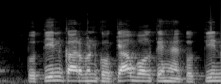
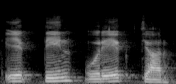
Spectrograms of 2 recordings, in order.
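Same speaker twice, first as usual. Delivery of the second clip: slow counting; slower than usual. Shown as a demonstration. Teacher counting valences on board.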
